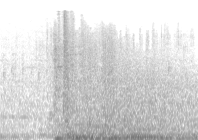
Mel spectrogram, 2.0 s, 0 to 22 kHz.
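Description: An explosion in Sniper Elite 4 bursts suddenly after a quiet moment, a deep booming blast followed by a rumbling roar that fades slowly, fairly distant and muffled.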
